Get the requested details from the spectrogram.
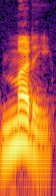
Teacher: there are several types one type is a tap which involves a rapid movement of the tongue tip kind of like an extremely short stop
